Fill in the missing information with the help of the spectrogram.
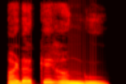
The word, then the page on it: ಅಡಕೆಹಂಗು: Kannada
